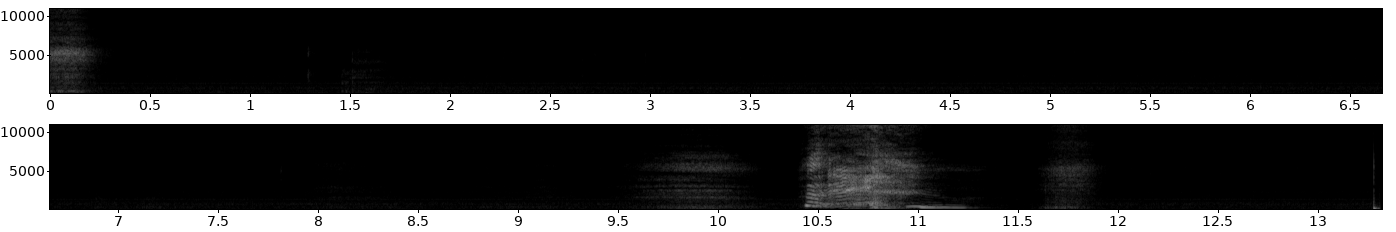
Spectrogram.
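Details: Deliberately induced sneeze: after a long near-silence, a quick inward breath, then a sharp, forceful sneeze followed by a short breathy sound.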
